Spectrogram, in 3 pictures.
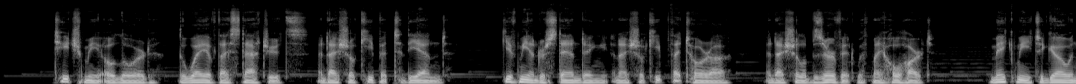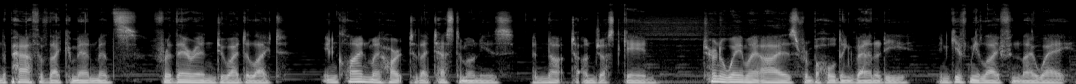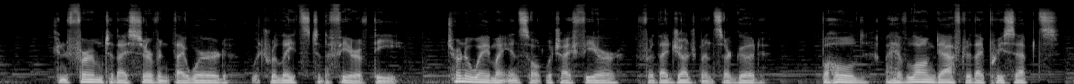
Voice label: poetry and prayer psalm english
